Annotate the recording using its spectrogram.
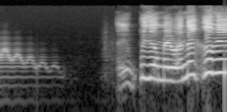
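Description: A cartoon sound effect: a single twanging tone of steady pitch that fades away over about a second.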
